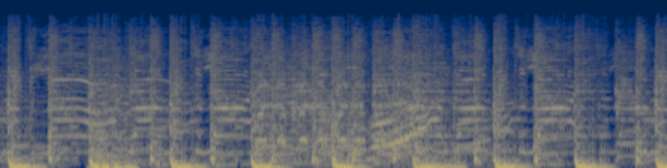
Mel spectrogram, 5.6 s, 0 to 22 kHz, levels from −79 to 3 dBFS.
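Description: Throughout the clip, a block size mismatch (padded) inserts a short gap into every block. This causes a 38.3 Hz buzz and slows playback to 0.889 times normal speed, which fits 1024-sample blocks being read as roughly 1152. Unlike a sample-rate error, the timbre stays intact.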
